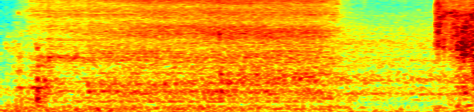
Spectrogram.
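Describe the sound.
Old coffee is poured away in a kitchen, making a steady rushing, hissing stream for about a second and a half. The stream then stops, and a short separate burst of noise follows at the end.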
